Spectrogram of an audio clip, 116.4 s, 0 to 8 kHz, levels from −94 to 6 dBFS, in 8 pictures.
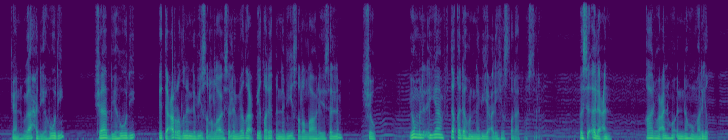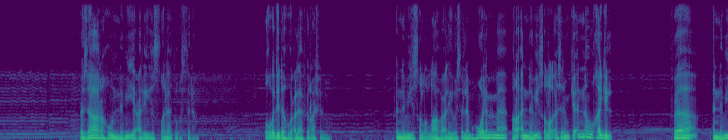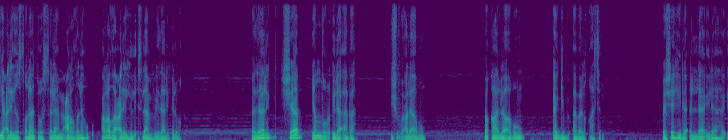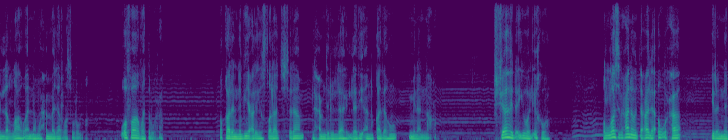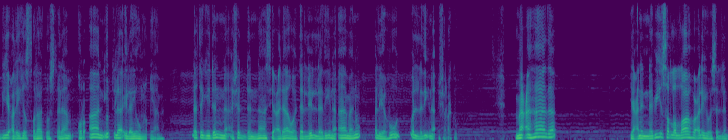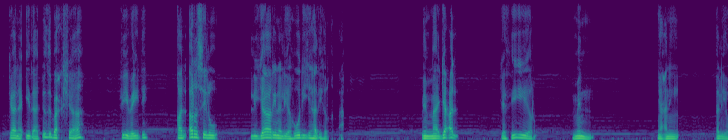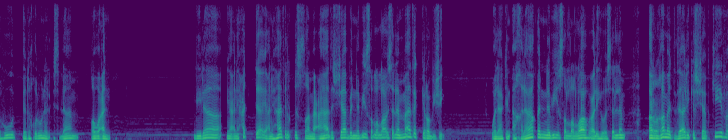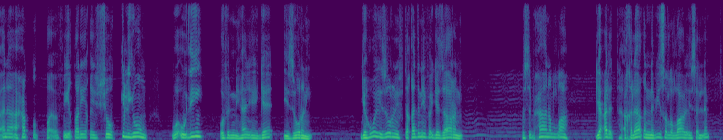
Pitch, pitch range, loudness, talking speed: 125 Hz, 110-150 Hz, -32 LUFS, 110 wpm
